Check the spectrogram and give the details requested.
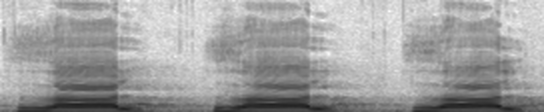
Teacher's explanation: زال کے لیے زبان تھوڑی سی باہر نکالیں، زال، اور چاہیں تو یہ انگلی رکھیں دونوں ہونٹوں پر اور زبان نکل کر کے یہ انگلی کو چومیں تو جان لیجئے کہ آپ کے زال جو ہے برابر ادا ہو رہی ہے۔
